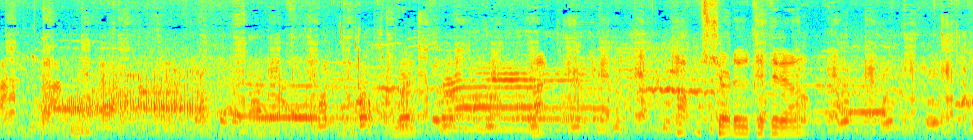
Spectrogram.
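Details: Chorus of fur seals around kayaks at Pelican Point near Walvis Bay, Namibia, where many pups had just been born; long, steady, tonal bleats and wavering moans overlap one another, some held for a second or more, above lapping water.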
